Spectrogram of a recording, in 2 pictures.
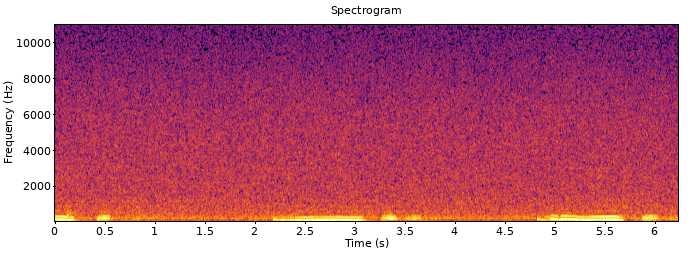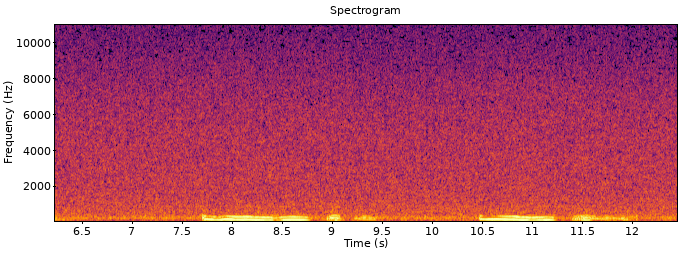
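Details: Sleeping cat named Thomas snores through his dreams, low nasal rumbles in two-part breaths lasting about a second, returning roughly every two and a half seconds in a quiet room with a faint background hum.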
